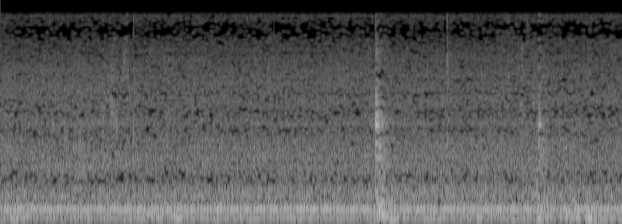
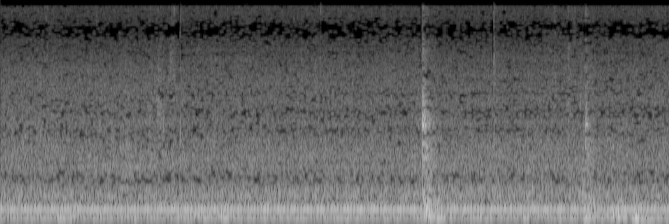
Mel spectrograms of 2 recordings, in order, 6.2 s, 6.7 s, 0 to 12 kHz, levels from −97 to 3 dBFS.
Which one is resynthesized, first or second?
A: first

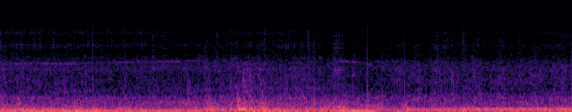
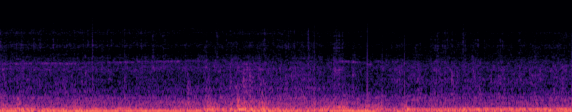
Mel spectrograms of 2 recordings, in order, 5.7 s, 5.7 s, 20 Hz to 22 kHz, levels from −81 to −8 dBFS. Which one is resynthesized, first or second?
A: second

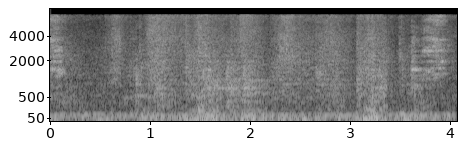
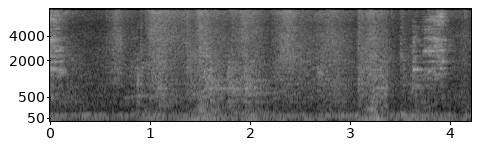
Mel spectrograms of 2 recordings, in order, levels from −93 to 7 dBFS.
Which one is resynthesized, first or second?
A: first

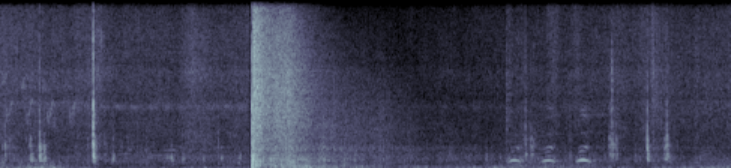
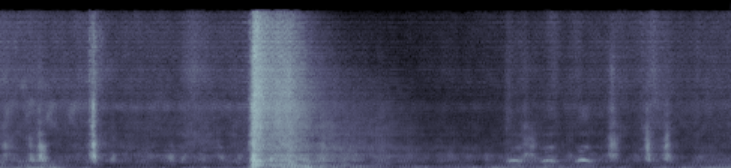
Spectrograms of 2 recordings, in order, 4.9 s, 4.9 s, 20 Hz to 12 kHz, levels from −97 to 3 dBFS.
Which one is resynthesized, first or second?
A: second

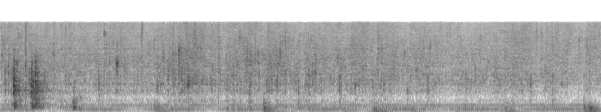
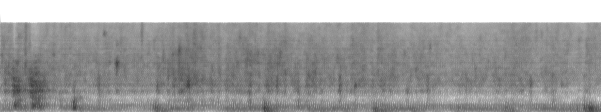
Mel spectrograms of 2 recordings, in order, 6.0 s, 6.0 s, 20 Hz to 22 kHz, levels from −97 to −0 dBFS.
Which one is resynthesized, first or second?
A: second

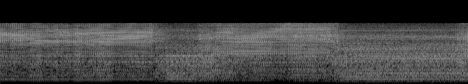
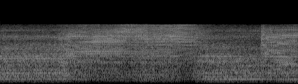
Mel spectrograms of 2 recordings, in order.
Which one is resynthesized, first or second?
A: second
